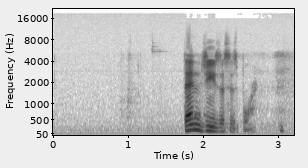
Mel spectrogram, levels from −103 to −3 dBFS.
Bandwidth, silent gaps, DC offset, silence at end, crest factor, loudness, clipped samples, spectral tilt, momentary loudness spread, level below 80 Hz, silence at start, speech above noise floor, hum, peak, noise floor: 19 kHz; none; under 0.1%; 0.15 s; 28 dB; -23 LUFS; under 0.1%; -5 dB/octave; 26 LU; -68 dBFS; 1.75 s; 35 dB; none; -2 dBFS; -59 dBFS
